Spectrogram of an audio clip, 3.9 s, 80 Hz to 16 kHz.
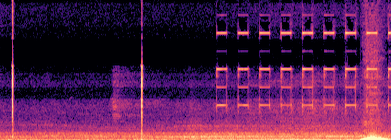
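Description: FNIRSI HS-03 cordless battery soldering iron switching on: two short, sharp electronic beeps, then a quieter series of repeating tones, ending in a louder burst of noise.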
